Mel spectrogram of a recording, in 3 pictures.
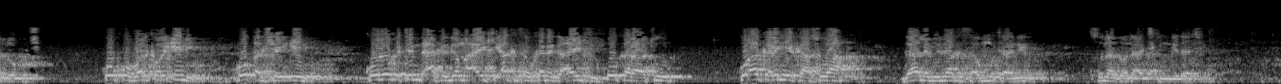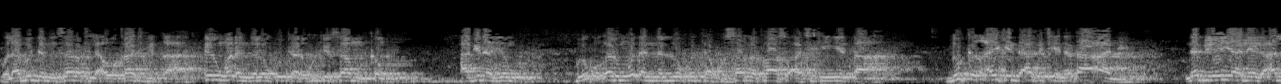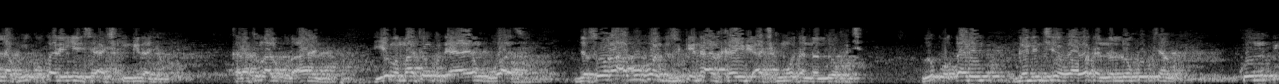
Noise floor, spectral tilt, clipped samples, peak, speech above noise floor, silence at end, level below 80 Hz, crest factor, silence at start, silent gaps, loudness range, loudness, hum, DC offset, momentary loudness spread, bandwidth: -42 dBFS; -10.5 dB/octave; under 0.1%; -8 dBFS; 24 dB; 0 s; -48 dBFS; 12 dB; 0 s; none; 2 LU; -19 LUFS; none; 0.2%; 9 LU; 5.8 kHz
